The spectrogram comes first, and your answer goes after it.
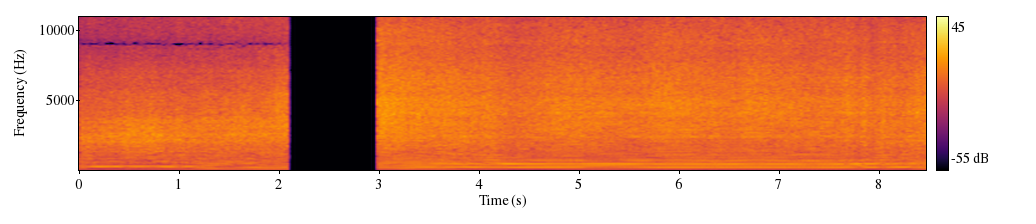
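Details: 408 ci small-block Chevy "Project Sleeper" built to look like an early-1990s 350 crate engine, with a ported Holley Street Dominator intake and 800 CFM Quadrajet, on the dyno; smooth, even rising pull under full load, no stumble; healthy.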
